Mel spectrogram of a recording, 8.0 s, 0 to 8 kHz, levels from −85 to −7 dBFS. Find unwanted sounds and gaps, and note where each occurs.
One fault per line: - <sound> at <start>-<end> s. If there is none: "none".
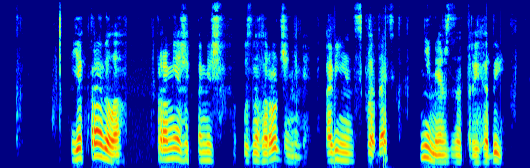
none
